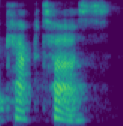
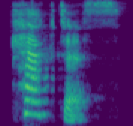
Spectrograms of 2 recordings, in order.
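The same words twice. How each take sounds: First: The stress is on the second syllable. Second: The stress is on the first syllable. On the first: The speaker calls it wrong. "we don't say cactus" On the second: The speaker calls it right. "usually the first syllable in a word will have all the accent"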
